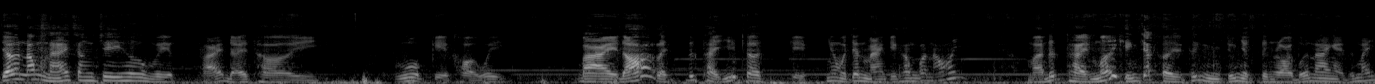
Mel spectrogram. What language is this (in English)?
Vietnamese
